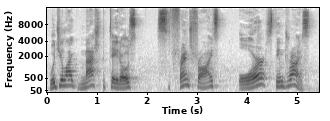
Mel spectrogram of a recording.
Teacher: notice the intonation rises and then falls in questions that ask a choice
